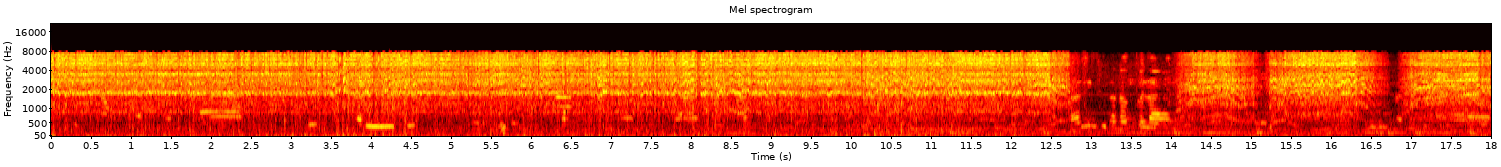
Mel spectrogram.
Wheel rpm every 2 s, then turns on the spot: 230, 230, 230, 230, 230, 230, 110, 100, 120.
none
